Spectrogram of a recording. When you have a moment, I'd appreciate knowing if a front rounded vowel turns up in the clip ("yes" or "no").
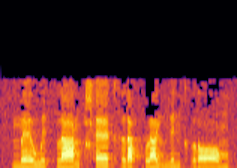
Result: no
